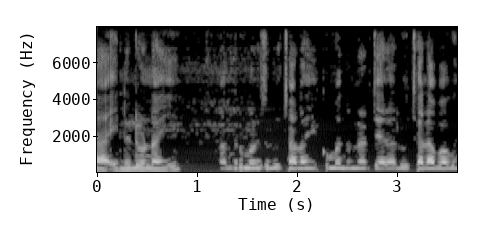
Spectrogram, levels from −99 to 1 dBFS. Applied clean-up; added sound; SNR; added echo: classical method spectral subtraction.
